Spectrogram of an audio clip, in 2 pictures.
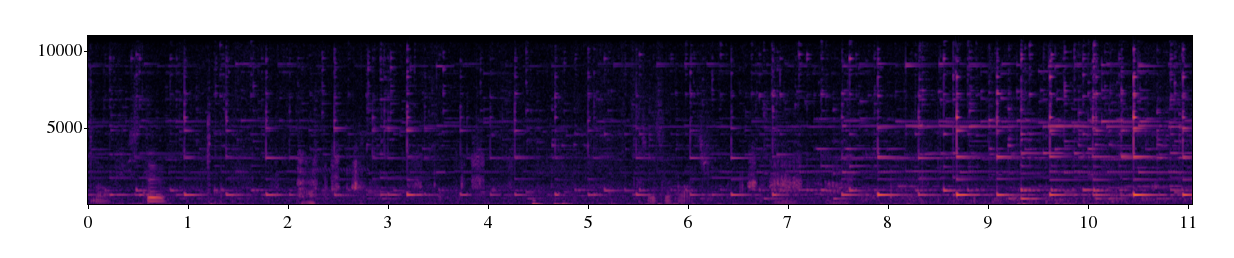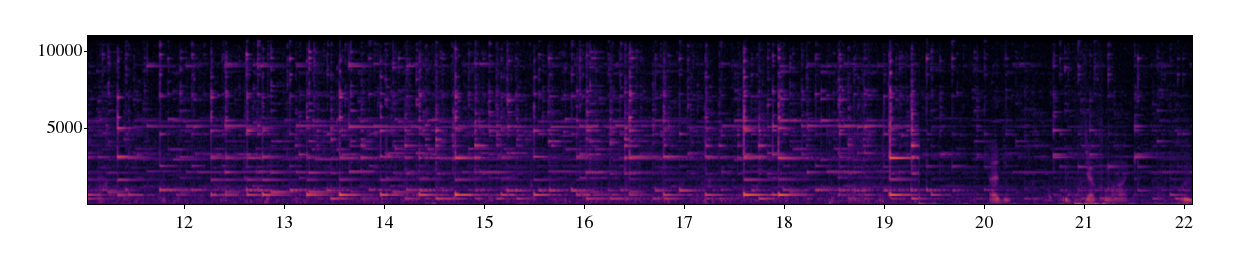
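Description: Many sheep bells clinking and ringing unevenly and without a break as a flock of sheep grazes.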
